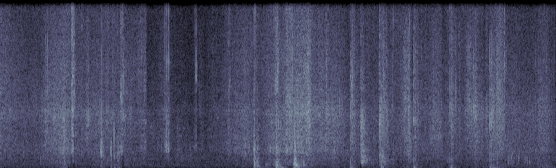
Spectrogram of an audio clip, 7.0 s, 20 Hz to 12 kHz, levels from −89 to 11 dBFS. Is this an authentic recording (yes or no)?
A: yes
